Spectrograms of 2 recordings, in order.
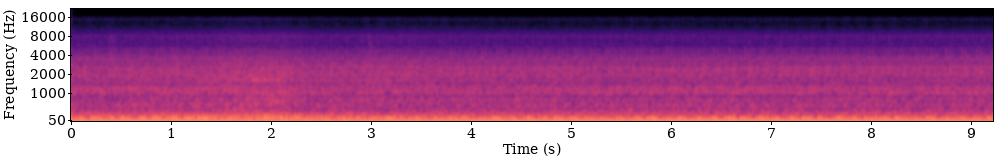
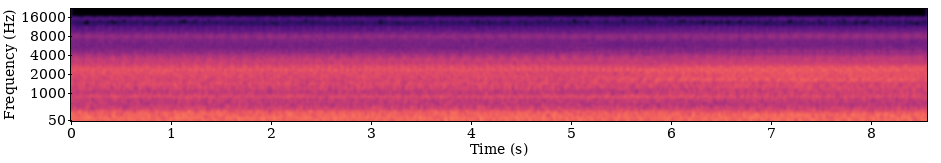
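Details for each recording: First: Suzuki Carry Futura pickup after repair, sound at tailpipe at idle: smooth even low rumble at steady speed, no stumbling or shaking; combustion now normal and throttle response immediate. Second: Suzuki Carry Futura pickup, engine idling rough and shaking, limping, sputtering and powerless on throttle; lumpy idle stumbling about twice a second, as if one ignition cylinder not firing; coil, plug or injector suspected; cylinder no. 3 spark checked; misfire.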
